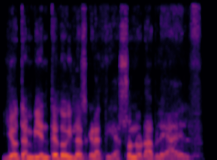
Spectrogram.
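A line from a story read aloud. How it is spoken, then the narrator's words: Plain. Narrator (Spanish): me dijo Ilstan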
